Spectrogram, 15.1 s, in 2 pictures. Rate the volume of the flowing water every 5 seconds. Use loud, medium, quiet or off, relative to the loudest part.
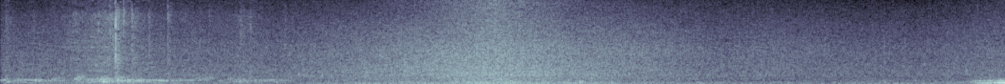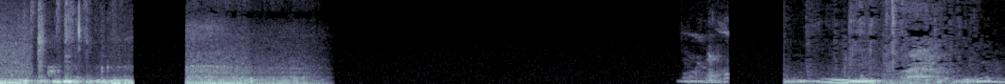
loud, medium, off.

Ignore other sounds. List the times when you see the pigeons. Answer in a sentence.
The pigeons can be heard from 0.0 to 2.2 s, from 7.2 to 10.0 s and from 12.6 to 15.0 s.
